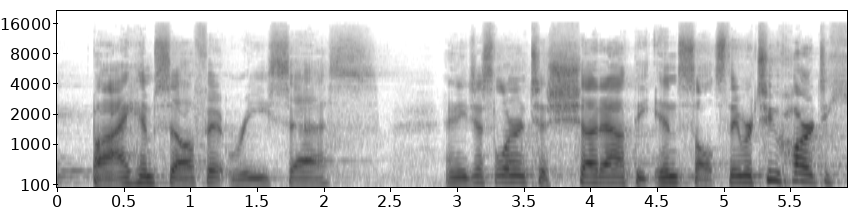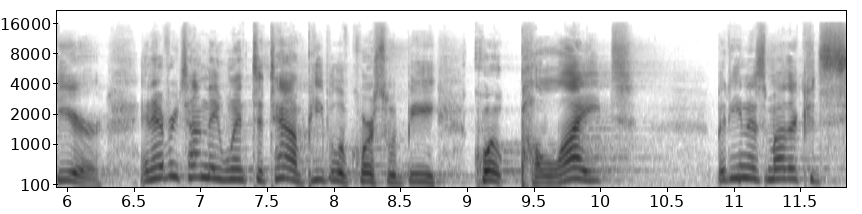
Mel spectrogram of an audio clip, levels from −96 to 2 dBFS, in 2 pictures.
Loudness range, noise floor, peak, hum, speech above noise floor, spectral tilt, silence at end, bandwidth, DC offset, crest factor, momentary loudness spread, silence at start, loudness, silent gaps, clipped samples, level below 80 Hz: 5 LU; -61 dBFS; -2 dBFS; none; 35 dB; -4 dB/octave; 0 s; 16 kHz; under 0.1%; 24 dB; 12 LU; 0 s; -26 LUFS; none; under 0.1%; -62 dBFS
